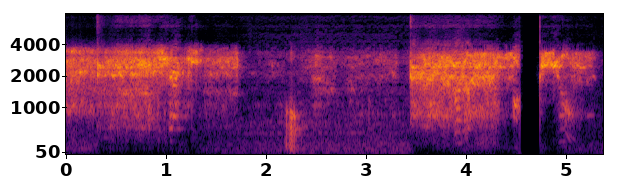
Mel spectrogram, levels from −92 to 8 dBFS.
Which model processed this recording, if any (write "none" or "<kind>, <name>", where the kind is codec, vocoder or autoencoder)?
autoencoder, DAC-VAE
